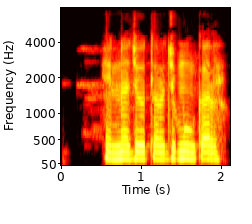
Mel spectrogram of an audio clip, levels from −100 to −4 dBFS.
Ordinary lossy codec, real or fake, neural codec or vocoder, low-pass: MP3, 48 kbps; real; none; 7.2 kHz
